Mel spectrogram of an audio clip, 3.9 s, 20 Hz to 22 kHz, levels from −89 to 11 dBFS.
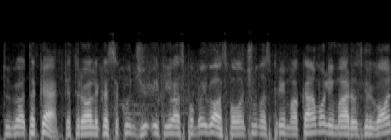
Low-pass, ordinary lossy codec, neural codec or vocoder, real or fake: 7.2 kHz; Opus, 24 kbps; codec, 16 kHz, 6 kbps, DAC; fake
